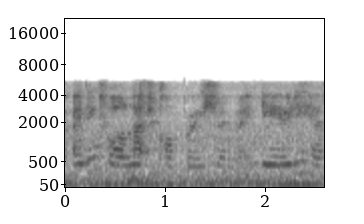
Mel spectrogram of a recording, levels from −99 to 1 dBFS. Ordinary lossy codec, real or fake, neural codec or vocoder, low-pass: AAC, 24 kbps; fake; vocoder, 44.1 kHz, 128 mel bands every 512 samples, BigVGAN v2; 5.4 kHz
